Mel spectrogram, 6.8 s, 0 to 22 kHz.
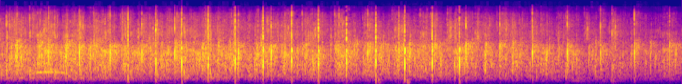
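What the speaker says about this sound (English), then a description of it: "give them a round of applause" An audience at a Galveston Chamber forum for Texas Senate District 11 candidates gives a sustained round of applause. The claps are crisp, close and evenly spread, with no talking over them.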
